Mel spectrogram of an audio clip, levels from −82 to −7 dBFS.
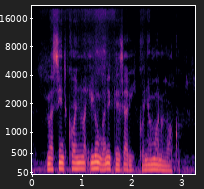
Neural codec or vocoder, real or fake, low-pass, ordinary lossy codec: codec, 44.1 kHz, 2.6 kbps, SNAC; fake; none; none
